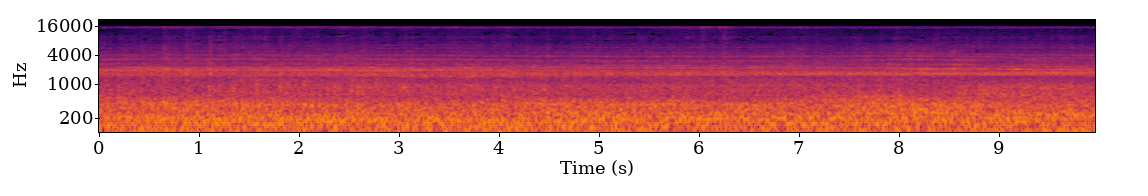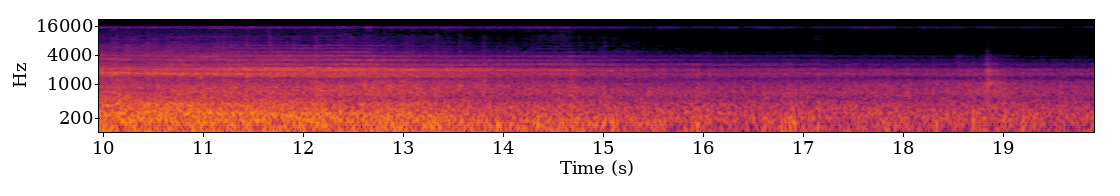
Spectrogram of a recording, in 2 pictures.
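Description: A long freight train of open gondola wagons rolling past at close range, its wheels rumbling and clacking over the rails with a steady high ringing squeal. The last wagons pass about thirteen seconds in, and the sound fades as the train moves away.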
